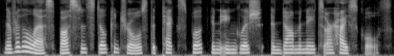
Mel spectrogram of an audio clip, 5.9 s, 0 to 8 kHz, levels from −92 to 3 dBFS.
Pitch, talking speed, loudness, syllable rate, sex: 185 Hz, 140 wpm, -19 LUFS, 4.1 syllables/s, female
